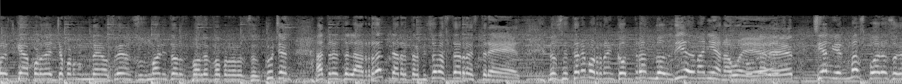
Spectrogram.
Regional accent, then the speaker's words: Puno, Peru; Hola, soy … de Puno, Perú.

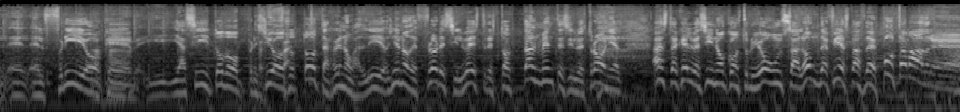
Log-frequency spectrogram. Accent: Guadalajara, Jalisco, Mexico; O sea, bueno, venimos de Guadalajara

